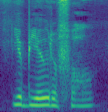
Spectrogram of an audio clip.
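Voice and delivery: ordinary delivery, nothing marked

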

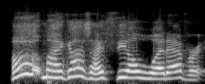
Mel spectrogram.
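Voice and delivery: hammed-up alarm at a feeling; pearl-clutching. Mocking an anxious person's overreaction, pearl-clutching alarm. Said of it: "the gasping and clutching of pearls".

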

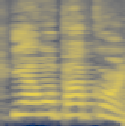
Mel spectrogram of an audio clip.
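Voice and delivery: put-on high, eager kid voice; whiny child. Nine-year-old offered popcorn, whiny. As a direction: imitate a tearful kid wanting a treat.

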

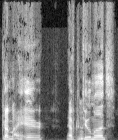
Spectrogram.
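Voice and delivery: high, disbelieving listing of chores; exasperated. Real, not acted. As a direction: rattle it off, annoyed and amazed. Exasperated retelling of going back.

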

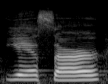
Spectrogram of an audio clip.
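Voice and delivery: put-on loud twangy Texas kid; a hint of a boy with a strong Texas twang; young Texas twang. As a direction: say it with a thick childhood drawl. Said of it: "I'm like".

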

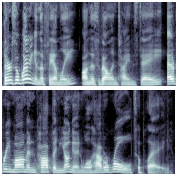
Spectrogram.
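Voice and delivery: lively storybook reading; reading to children. Acted. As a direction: read it like bedtime story. Reads picture book aloud.

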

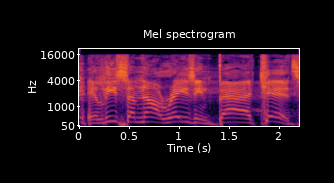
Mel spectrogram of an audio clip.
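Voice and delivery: high, drawn-out mock taunt; retold parting jab. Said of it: "the last thing I heard is".

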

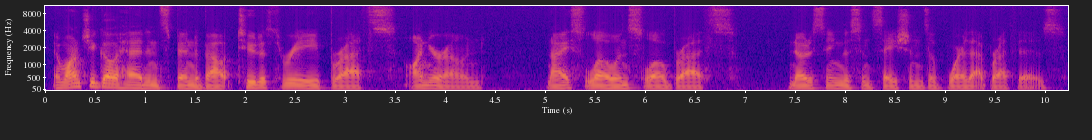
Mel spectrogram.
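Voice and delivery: gentle meditation coach voice; guided meditation. Acted. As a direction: ease them into calm awareness, unhurried. Leads a guided body scan.

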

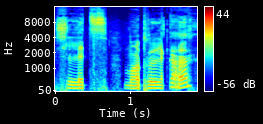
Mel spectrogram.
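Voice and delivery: loud, high mock German bark; mock German accent. Comic showing Schlitz sounds German, mock German accent. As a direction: shout it as hammed-up German. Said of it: "It sounds like a German word".

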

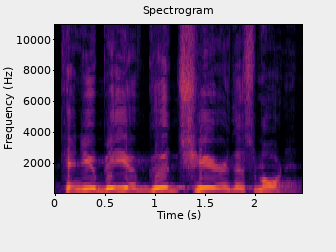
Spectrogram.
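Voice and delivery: ordinary talk, nothing marked

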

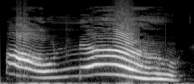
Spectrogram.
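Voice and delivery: loud, high, long falling wail; mock dismay. Storyteller lamenting for Mister Bear, loud mock dismay. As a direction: wail in playful sympathy.

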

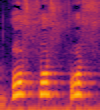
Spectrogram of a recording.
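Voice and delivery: yappy barking imitation; high dog barks. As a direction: bark it like a small dog. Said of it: "all of their music is like".

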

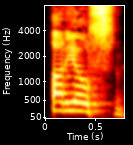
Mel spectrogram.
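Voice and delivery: high, breezy kiss-off to the clinic; mocking goodbye. Fed-up patient quitting rehab over the bill, mock-cheery. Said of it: "I was mad".

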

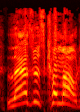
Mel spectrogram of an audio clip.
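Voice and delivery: loud commanding call; booming command to Lazarus; crying out. Acted. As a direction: call the dead man out of the tomb. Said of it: "he cries out to Lazarus".

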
